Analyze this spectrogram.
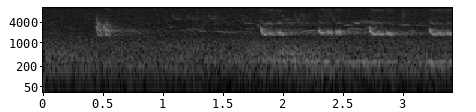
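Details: A song thrush (Turdus philomelos), recorded 6 April 2010, repeats a short, clear whistled phrase about four times in quick succession over a steady low rumble of background noise.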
